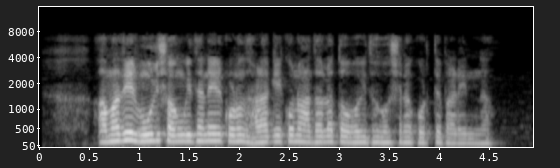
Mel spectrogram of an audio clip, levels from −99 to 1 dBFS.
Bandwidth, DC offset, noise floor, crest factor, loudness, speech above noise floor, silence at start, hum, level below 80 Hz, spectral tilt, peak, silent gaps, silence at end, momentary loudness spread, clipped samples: 7.6 kHz; under 0.1%; -54 dBFS; 18 dB; -23 LUFS; 32 dB; 0.6 s; none; -60 dBFS; -7 dB/octave; -4 dBFS; none; 0.4 s; 14 LU; under 0.1%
